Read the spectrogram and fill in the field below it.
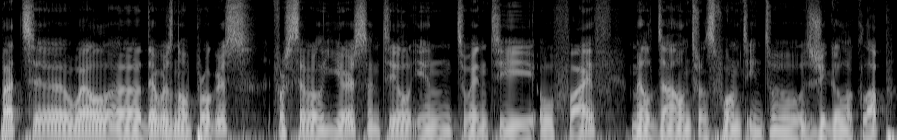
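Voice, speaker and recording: Speaking at a very slow pace, a man uses a dark, mellow tone at a medium pitch with ordinary pitch variation. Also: very even loudness. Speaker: sports federation president. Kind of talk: interview. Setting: sports hall. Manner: halting.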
